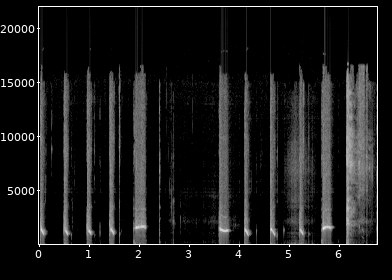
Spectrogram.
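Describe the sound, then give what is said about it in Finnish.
A person whistles an imitation of nightingale song in two runs of short, sharp notes. Most drop quickly in pitch and a few are held level, with a brief pause between runs. The whistling is fairly loud and heard alone. “Sehän on älyttömän kova se satakielen ääni.”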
